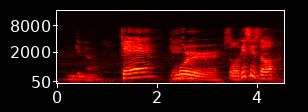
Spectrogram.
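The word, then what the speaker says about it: גימל: The third letter in Hebrew alphabet, how do you pronounce? Gimel.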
